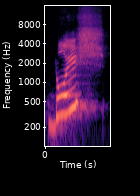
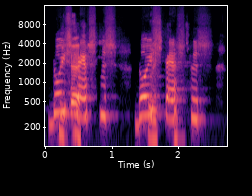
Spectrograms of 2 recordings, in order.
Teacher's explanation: Dois with sh at the end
